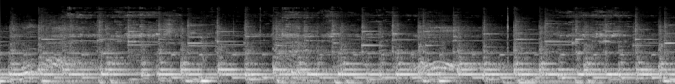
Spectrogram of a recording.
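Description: Live Javanese gamelan music for jaranan dance: pitched gong-chime and metallophone notes repeating over regular hand-drum strokes, with one steady held tone underneath.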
